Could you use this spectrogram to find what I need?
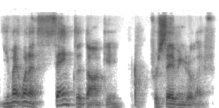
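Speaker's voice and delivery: ordinary delivery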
